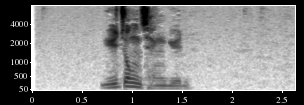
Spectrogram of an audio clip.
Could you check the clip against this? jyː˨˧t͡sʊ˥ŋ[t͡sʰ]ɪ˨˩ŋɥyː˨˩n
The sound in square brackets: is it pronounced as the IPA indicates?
yes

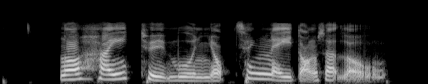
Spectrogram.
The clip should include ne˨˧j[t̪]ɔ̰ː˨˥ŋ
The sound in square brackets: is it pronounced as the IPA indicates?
yes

